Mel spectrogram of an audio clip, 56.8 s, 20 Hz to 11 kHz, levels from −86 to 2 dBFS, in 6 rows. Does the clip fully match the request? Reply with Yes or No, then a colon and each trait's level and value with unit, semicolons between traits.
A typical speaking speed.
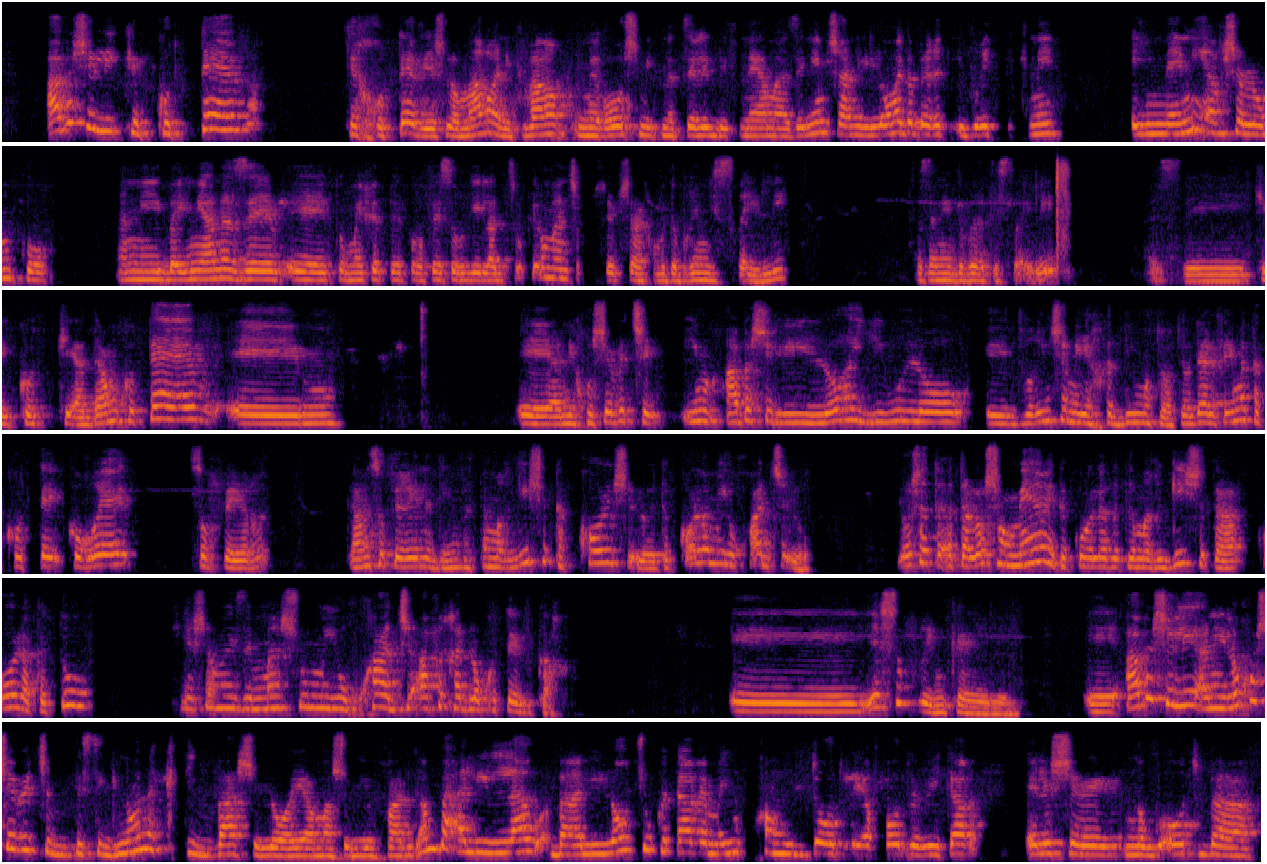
Yes: average, 135 wpm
